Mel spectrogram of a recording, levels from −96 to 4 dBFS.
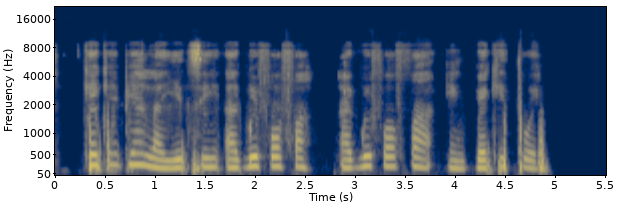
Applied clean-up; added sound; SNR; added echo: neural mask model Resemble Enhance denoiser.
